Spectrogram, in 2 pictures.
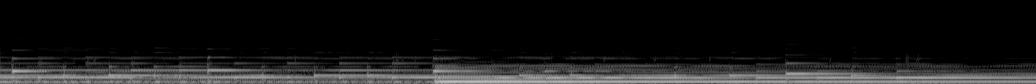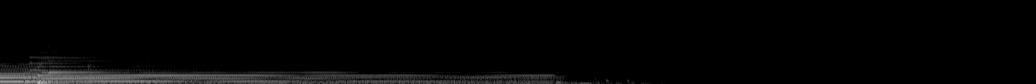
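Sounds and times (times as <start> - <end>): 
piano: 0.0 - 16.4.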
